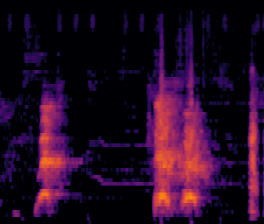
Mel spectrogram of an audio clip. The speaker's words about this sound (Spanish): aplaquen ese pinche perro yo no es eh Puca, carajo! ¡Cállate!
